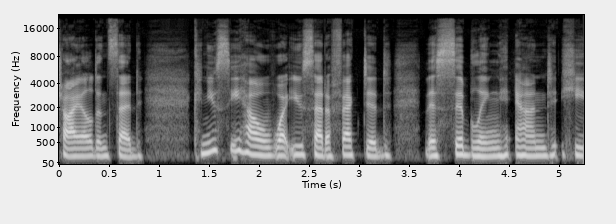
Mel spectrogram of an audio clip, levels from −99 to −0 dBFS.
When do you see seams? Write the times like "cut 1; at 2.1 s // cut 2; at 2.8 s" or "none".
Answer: cut 1; at 1.2 s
